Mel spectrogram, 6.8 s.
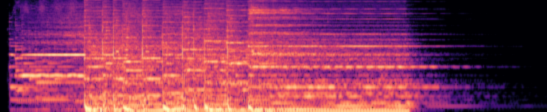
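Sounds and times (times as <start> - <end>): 
ending jingle: 0.1 - 5.6.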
